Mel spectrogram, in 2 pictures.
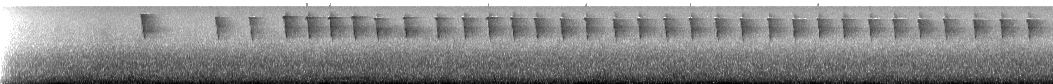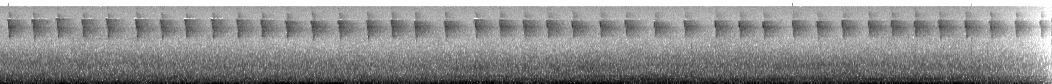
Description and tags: Ext-amb forest late-fall single-bird-tweet
recorded in sparse forest late fall in the evening. Birds echoing tweets in forest.
ambience, bird, ext, fall, forest, late, tweet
